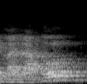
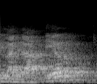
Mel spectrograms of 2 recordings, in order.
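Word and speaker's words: لَيْلَةِ: Inna anzalnahu fi lailatul qadar, itu salah. Seharusnya kan fi lailatil, seharusnya til kan, bukan tul kan?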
